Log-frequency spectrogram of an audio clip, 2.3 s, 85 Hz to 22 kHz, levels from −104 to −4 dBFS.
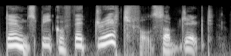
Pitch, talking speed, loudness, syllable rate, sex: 220 Hz, 155 wpm, -18 LUFS, 3.9 syllables/s, female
